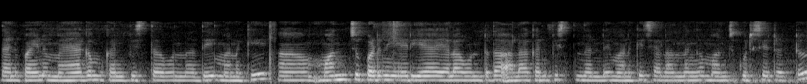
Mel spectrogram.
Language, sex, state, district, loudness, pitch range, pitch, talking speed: Telugu, female, Andhra Pradesh, Anantapur, -17 LUFS, 185-200 Hz, 195 Hz, 135 wpm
